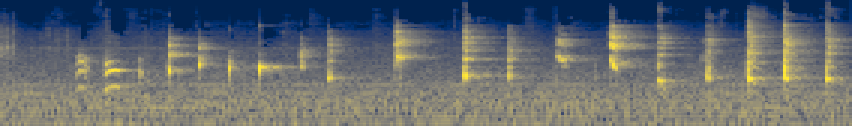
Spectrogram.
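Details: A grey parrot kept indoors chatters in the morning: a steady string of short, varied calls, some whistled and some harsh and buzzy, spaced roughly every third of a second.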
